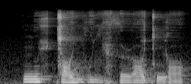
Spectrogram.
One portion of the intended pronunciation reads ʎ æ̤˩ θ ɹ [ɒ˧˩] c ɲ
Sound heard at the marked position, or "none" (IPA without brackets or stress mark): ɒ˧˩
